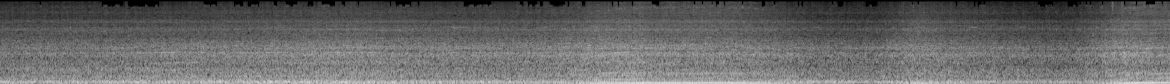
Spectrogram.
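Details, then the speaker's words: 1995 Ford F150 V8, hot after driving, fresh oil change: steady low even idle rumble with brief light blips, sounds quiet, nothing abnormal; slight power steering whine noted, low fluid. "Sounds quiet to me."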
